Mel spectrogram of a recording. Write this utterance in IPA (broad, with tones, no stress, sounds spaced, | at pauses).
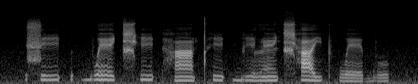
s i˦ ʔ | b w e˥˧ t͡ɕʰ i˦ ʔ h ã˧ t̪ʰ i˦ ʔ b i˧ l ẽ˦ t͡ɕʰ a˥˧ j pʰ w e˨˩ b u˨ k̚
